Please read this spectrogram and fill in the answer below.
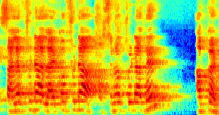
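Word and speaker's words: Psilopsida: सी से साइलोप्सिडा, इसको P silent है, साइलोप्सिडा पढ़ा जाता है।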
